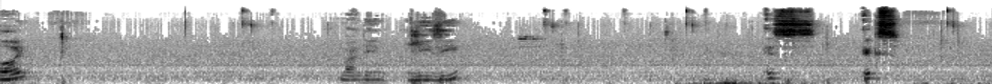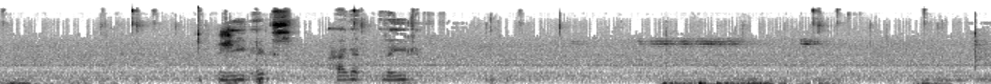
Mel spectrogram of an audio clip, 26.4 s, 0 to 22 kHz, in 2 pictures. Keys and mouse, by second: 2.8 s, 3.6-5.2 middle drag, 5.4 g, 7.7 Tab, 8.8 Tab, 10.4 s, 12.7 Tab, 14.6 Tab, 16.2 g, 18.1 Tab, 19.7 a, 20.1 middle click, 20.4-22.5 middle drag, 23.3 middle click, 23.8 Tab, 23.9 middle click, 26.3 Tab.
